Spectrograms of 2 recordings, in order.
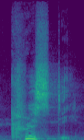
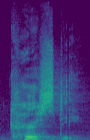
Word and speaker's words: Kirsty: So I was saying Christy, but it's actually Kirsty. Rhymes with thirsty.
